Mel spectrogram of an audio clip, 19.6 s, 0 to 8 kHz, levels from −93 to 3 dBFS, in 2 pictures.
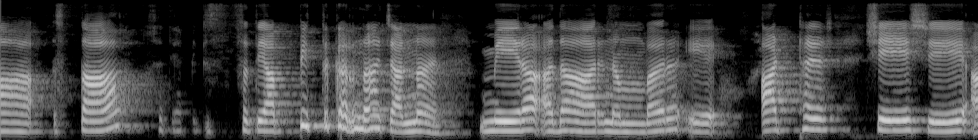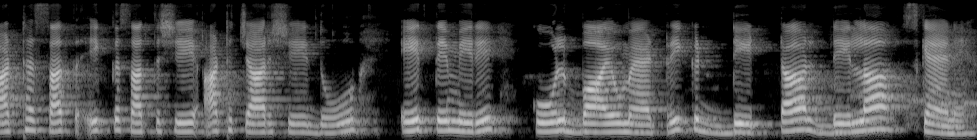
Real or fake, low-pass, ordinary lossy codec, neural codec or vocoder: real; 7.2 kHz; none; none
